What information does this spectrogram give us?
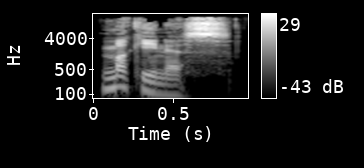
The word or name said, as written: muckiness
